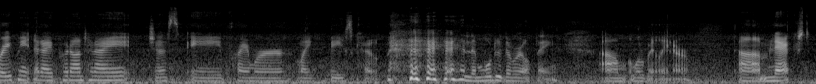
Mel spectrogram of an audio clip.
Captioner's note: laughs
